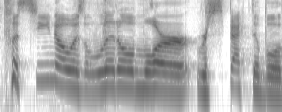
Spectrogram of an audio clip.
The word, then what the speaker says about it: Pacino: There's no H. Pacino.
